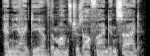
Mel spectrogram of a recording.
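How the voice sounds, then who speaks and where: An actor playing a gruff, stoic monster hunter in a video game, terse and deadpan with a raspy voice. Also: male voice, a bass voice, fairly quick, no room sound, heavily acted. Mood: stoic, dry. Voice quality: gravelly, raspy. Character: gruff, stoic male monster-hunting witcher, terse and dry.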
